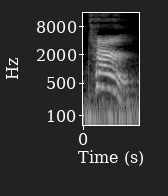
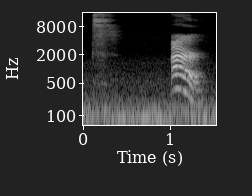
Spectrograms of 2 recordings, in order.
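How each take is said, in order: First: Said in the usual way. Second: "T. Er" as a bare t, a pause, then a firm er; segmented sounds. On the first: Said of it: "Pound it". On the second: Shown as a demonstration. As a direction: split "T. Er" into two isolated phonemes. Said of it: "Two phonemes".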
